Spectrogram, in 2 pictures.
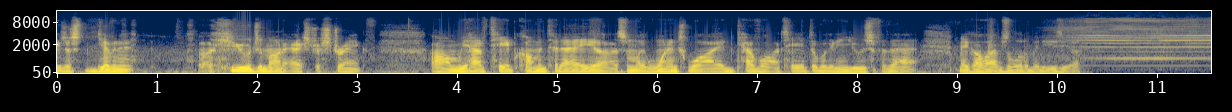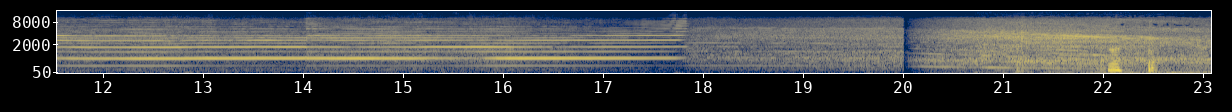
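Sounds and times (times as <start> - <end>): router whining: 17.8 - 23.0
motor winding down: 19.3 - 23.0.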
